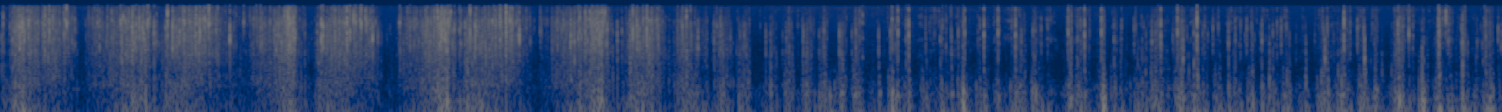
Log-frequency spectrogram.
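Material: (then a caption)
Plastic. A clear plastic bubble wrap sheet of air-filled bubbles is held upright in both hands while long red nails scratch, tap and pop the bubbles. The first few seconds bring swelling waves of bright crinkling and scratching, followed by a long run of quick, dry taps and sharp little pops with a low thumping body.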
